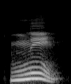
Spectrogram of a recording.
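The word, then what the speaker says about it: knee: For example, ni. Here the word K is silent.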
